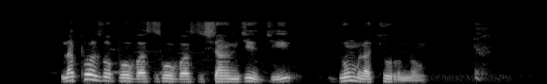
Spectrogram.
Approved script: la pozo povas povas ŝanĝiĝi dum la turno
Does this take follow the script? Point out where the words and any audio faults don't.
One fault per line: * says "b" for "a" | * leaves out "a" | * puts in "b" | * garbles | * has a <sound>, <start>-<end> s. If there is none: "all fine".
* has a throat clearing, 4.7-5.0 s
